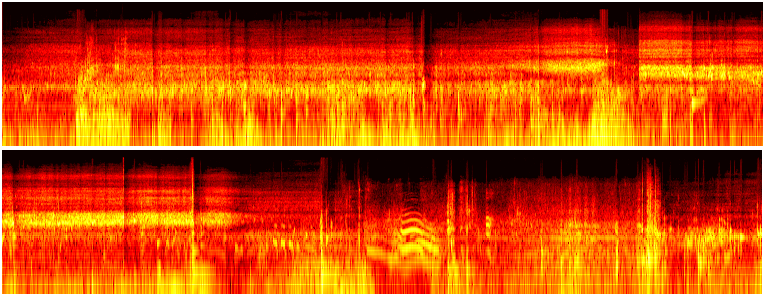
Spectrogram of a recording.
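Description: Muffled underwater sound in a swimming pool, heard through a submerged camera: churning water and bubbles with irregular low thumps, and a steadier rushing sound for several seconds in the middle. About three-quarters of the way in, a person's voice sounds briefly underwater, wavering up and down in pitch.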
